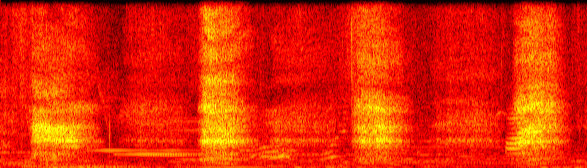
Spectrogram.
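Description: A person breathing hard in about four heavy gasps, with short strained vocal grunts, from the effort of hauling free of deep, sucking mud.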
